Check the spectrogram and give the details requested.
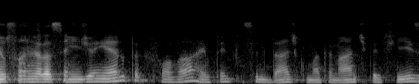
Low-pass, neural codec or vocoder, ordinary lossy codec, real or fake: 7.2 kHz; codec, 24 kHz, 0.9 kbps, WavTokenizer, medium speech release version 2; none; fake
